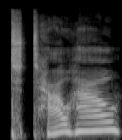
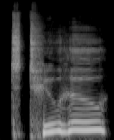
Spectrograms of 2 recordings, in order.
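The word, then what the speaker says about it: Touhou: But is it Tauhou? Is it Tuhu? How do you pronounce that? Toho. Toho? Is it Toho? Okay. Toho. There you go.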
